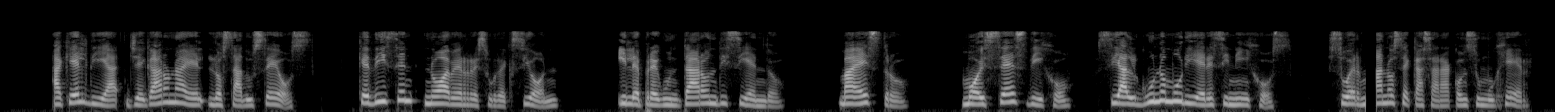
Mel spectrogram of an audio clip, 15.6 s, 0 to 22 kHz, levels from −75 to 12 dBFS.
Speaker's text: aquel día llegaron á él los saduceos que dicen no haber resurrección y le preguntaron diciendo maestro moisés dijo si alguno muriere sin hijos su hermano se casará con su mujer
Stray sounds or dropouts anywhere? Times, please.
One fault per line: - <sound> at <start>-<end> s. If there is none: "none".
- dropout at 13.7-13.8 s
